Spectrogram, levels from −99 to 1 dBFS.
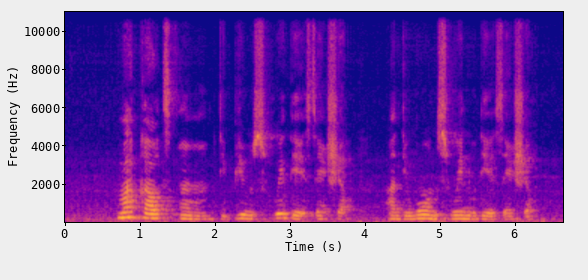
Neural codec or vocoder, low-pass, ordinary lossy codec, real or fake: vocoder, 22.05 kHz, 80 mel bands, Vocos; none; none; fake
